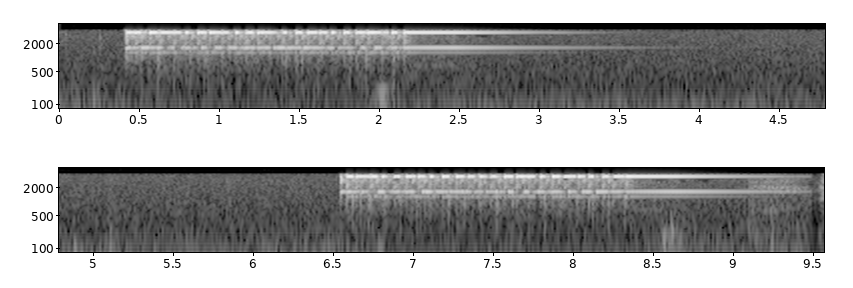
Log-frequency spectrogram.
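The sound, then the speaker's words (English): A telephone bell rings from a switchboard as a call comes in. Two bright, loud bursts of rapid metallic ringing last about two seconds each and are separated by a quiet gap. “Looks like another call coming in from our switchboard operator.”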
